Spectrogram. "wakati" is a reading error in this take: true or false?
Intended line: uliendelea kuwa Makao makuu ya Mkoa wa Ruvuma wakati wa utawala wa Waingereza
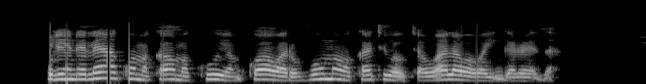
false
